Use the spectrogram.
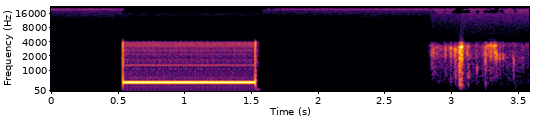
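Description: A single steady one-second ringback tone sounds loudly on a phone line as a father places a call, followed by a pause of silence and then a brief, muffled voice as the call is picked up.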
